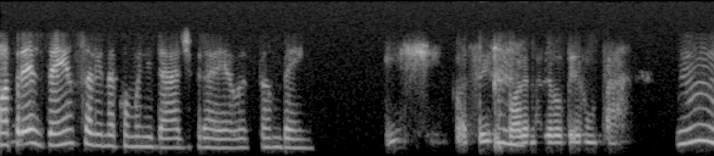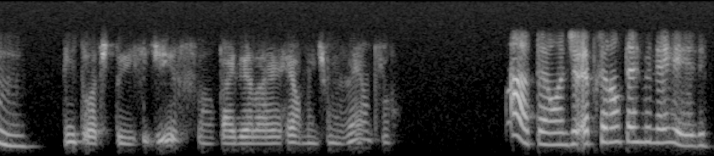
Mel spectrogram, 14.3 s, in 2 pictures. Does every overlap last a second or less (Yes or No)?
Yes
